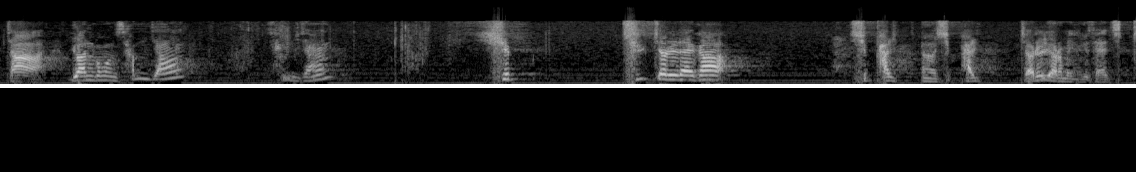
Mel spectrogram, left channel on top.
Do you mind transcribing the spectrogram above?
자, 요한복음 3장 17절을 내가 18절을 여러분 읽으세요.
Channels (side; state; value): right; silent; digital silence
